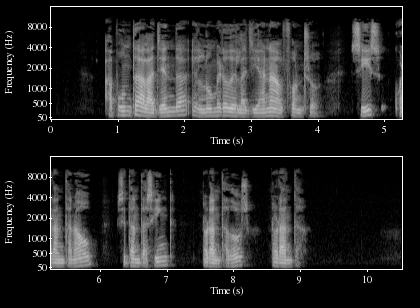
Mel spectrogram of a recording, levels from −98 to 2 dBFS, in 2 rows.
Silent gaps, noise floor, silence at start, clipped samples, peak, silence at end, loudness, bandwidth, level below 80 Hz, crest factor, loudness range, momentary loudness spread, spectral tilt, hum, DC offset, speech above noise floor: none; -80 dBFS; 0.8 s; under 0.1%; -4 dBFS; 1.45 s; -29 LUFS; 11 kHz; -76 dBFS; 26 dB; 4 LU; 13 LU; -3 dB/octave; none; under 0.1%; 52 dB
